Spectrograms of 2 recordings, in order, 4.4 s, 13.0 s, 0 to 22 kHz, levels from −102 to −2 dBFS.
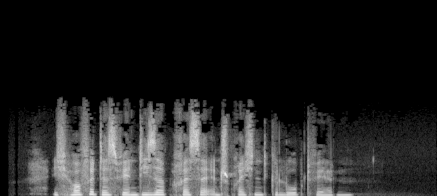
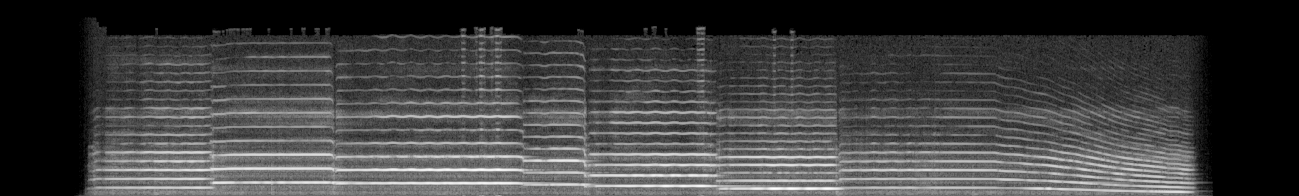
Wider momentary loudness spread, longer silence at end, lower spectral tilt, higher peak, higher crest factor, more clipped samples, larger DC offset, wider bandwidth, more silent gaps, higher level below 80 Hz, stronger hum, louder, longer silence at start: about the same, 13 LU vs 15 LU; second, 0.85 s vs 1.05 s; first, -2.5 dB/octave vs 4 dB/octave; about the same, -2 dBFS vs 0 dBFS; first, 20 dB vs 12 dB; neither; neither; second, 11 kHz vs 19 kHz; neither; about the same, -64 dBFS vs -60 dBFS; neither; second, -19 LUFS vs -10 LUFS; second, 0.3 s vs 0.95 s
